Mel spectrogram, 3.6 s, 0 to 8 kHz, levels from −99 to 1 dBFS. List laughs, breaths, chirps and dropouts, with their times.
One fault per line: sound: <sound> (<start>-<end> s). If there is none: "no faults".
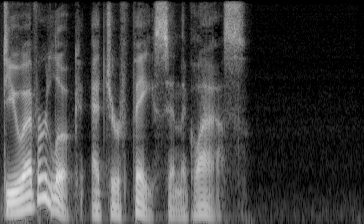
no faults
